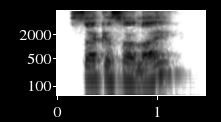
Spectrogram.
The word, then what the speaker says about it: Cirque du Soleil: And another example of it that, well, I was just about to touch on is Cirque du Soleil.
